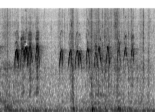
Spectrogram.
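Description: A cluster of small ducklings peeping rapidly, high thin chirps overlapping in quick bursts, close by against soft background noise.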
